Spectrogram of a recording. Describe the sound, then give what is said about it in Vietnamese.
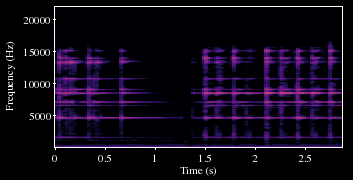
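A small hand bell rung at a family altar, in three rounds of quick, bright, clear strikes separated by short pauses, alone with no voices. “rồi lấy một chiếc chuông nhỏ đã chuẩn bị sẵn mà rung lên 3 hồi.”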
